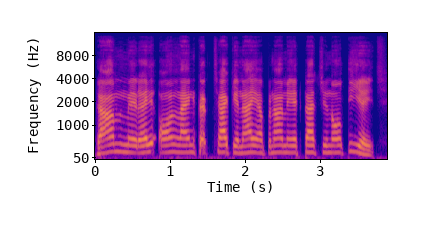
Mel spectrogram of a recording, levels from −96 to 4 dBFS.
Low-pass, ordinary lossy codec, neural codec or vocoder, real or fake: 14.4 kHz; AAC, 96 kbps; codec, 32 kHz, 1.9 kbps, SNAC; fake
